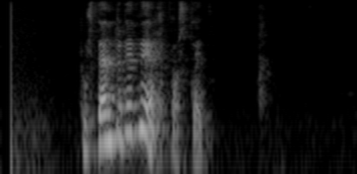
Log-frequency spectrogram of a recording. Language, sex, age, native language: Icelandic, female, 50-59, Icelandic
